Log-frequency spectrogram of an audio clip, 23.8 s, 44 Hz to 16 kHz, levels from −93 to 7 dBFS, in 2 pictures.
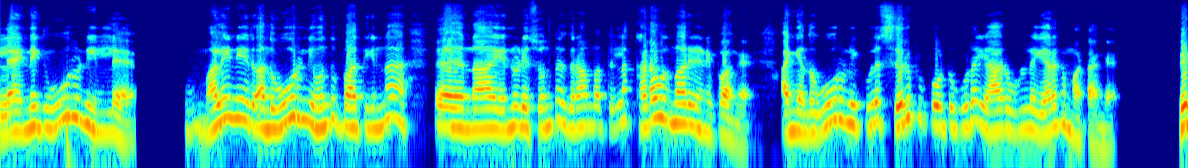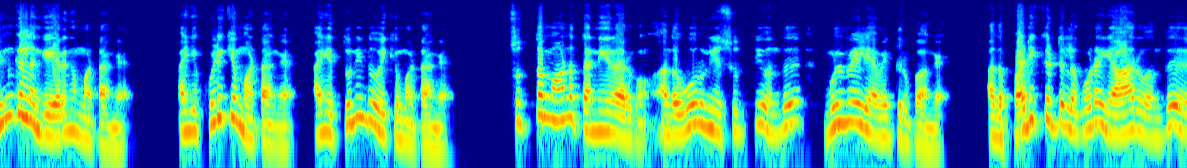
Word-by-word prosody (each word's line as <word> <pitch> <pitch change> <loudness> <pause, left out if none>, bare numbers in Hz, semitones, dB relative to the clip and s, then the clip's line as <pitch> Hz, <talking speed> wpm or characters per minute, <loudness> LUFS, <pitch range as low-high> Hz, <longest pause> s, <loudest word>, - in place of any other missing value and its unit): இல்ல. 140 +2 +2
இன்னக்கி 185 +1 -1
ஊருணி 260 -6 +1
இல்ல. 155 0 -7 0.9
மழைநீர் 235 +5 +1
அந்த 175 -1 +2
ஊருணி 250 -4 +1
வந்து 210 +7 -1
பார்த்தீங்கன்னா, 185 +5 0 0.6
அ - - +7 0.2
நான் 175 0 +2
என்னுடைய 185 +1 -1
சொந்த 190 +5 -5
கிராமத்தில 185 0 -4
எல்லாம் 230 +2 -8
கடவுள்மாரி 215 0 +2
நினைப்பாங்க. 145 -4 -2 0.4
அங்கே 160 +2 +2
அந்த 155 +1 -4
ஊருணிக்குள்ல 215 -2 -1
செருப்பு 255 +6 +3
போட்டு 190 -2 +1
கூட 205 +5 -3 0.2
யாரும் 165 +1 -1
உள்ள 175 +1 -6
இறங்க 195 +4 -2
மாட்டாங்க. 95 -7 -5 0.7
பெண்கள் 265 +6 +6
அங்க 155 -6 +1
இறங்க 160 +4 -1
மாட்டாங்க. 95 -5 -2 0.6
அங்கு 165 +2 0
குளிக்க 260 +5 +2
மாட்டாங்க. 105 -6 -1 0.3
அங்கே 150 +1 0
துணி 230 +6 +2
துவைக்க 145 -9 0
மாட்டாங்க. 100 -3 -3 0.7
சுத்தமான 240 +4 +2 0.2
தண்ணீரா 160 -3 +2
இருக்கும். 110 -5 -6
அந்த 145 0 +2
ஊருணிய 200 -6 +2
சுத்தி 160 +7 -10
வந்து 150 +7 -2 0.4
முள்வேலி 215 -1 +3
அமைத்திருப்பாங்க. 130 -9 -3 0.5
அந்த 135 -1 +2
படிக்கட்டில 210 - +3
கூட 190 - +1 0.2
யாரும் 150 0 +3
வந்து 130 +11 0
185 Hz, 130 wpm, -23 LUFS, 150-215 Hz, 0.9 s, அ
